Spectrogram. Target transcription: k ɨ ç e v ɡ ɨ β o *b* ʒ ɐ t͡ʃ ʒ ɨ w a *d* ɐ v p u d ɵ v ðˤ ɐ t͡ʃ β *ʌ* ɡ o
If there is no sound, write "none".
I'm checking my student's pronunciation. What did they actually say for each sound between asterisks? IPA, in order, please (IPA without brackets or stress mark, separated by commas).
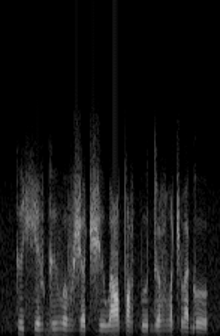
v, tˤ, a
